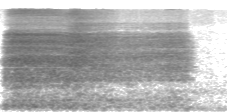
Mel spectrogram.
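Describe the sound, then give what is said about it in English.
A single long, airy deep inhale through the nose during a guided breathing exercise, lasting about two seconds with a steady hissing rush before stopping abruptly. No talking. “Breathing in peace.”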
